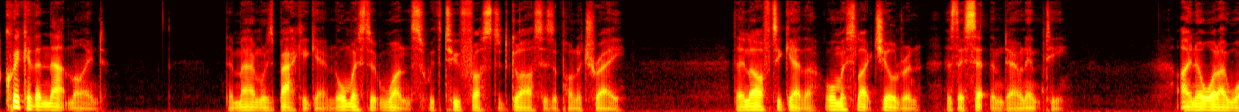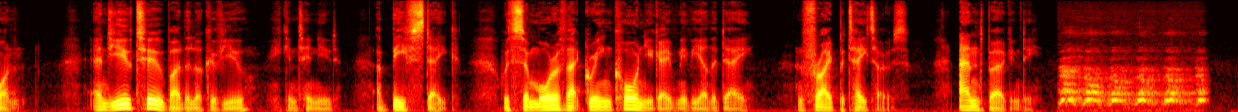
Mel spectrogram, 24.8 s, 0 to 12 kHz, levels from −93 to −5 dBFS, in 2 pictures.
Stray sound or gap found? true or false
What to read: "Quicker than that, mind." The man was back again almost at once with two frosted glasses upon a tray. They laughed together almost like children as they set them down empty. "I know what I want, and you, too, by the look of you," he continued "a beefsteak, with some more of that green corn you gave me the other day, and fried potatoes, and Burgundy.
true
